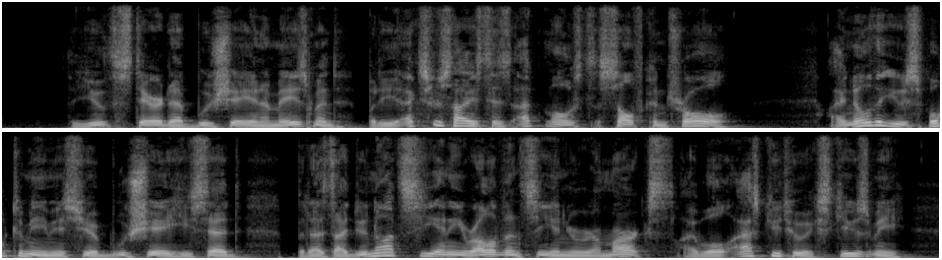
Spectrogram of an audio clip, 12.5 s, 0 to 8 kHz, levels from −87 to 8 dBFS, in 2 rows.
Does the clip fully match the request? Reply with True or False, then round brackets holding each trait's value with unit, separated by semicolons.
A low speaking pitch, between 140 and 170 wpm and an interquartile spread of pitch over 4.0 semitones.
False (115 Hz; 205 wpm; 4.7 semitones)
